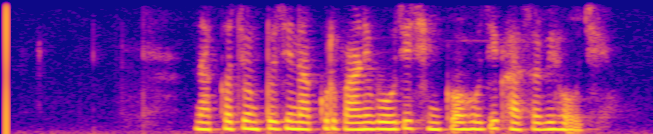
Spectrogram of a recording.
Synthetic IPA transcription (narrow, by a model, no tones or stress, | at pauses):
nakːɔt͡ʃuɳʈud͡ʒinakːuɾpaɽ̃ibɔɦut͡ʃʰit͡ʃʰiŋkɔɦowt͡ʃikʰasɔbiɦowt͡ʃʰi̥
